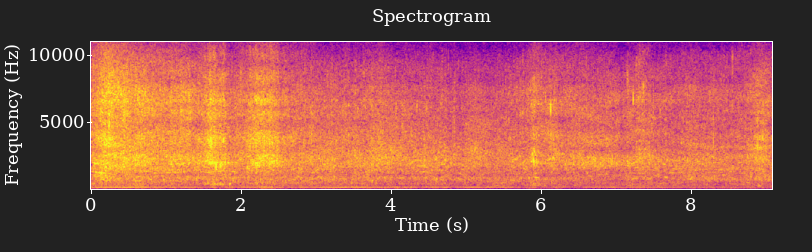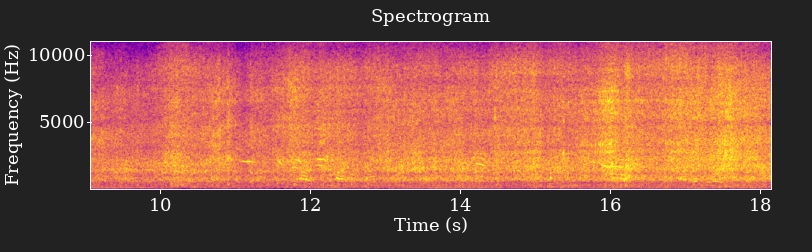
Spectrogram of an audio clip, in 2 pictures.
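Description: Motorboat engines running with a steady hum over the rushing wash of their wakes breaking on the water. About halfway through the hum drops to a lower pitch as a larger canal tour boat passes close.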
